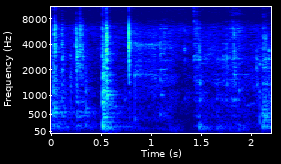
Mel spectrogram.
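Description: A few light clicks and knocks as a model airliner is handled and slid back in among other models on a shelf: a sharp click about half a second in, and softer knocks after.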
